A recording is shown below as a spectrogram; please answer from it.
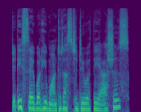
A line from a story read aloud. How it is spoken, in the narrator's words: Alma asked, her voice rough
